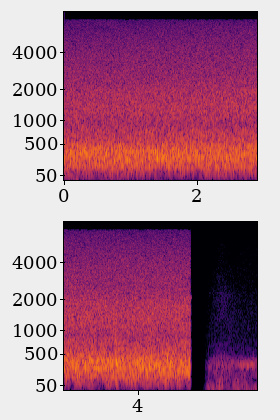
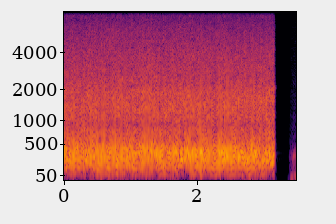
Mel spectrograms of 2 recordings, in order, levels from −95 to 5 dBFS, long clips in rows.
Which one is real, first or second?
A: first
